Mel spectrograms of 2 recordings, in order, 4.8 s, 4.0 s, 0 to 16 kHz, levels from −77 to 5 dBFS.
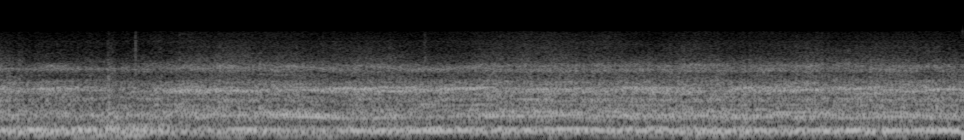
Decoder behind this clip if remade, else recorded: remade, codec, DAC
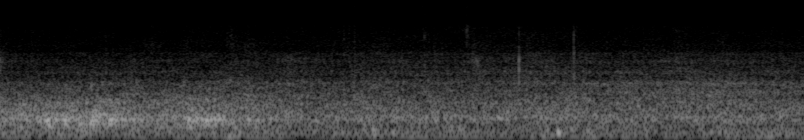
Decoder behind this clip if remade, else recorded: remade, codec, DAC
